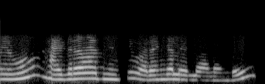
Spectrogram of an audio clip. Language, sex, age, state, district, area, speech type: Telugu, female, 30-45, Telangana, Hyderabad, urban, conversation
